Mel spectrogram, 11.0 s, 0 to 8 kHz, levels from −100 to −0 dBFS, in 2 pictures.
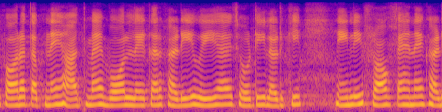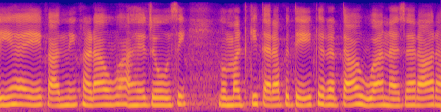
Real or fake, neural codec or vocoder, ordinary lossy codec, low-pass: fake; autoencoder, 48 kHz, 32 numbers a frame, DAC-VAE, trained on Japanese speech; none; 7.2 kHz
